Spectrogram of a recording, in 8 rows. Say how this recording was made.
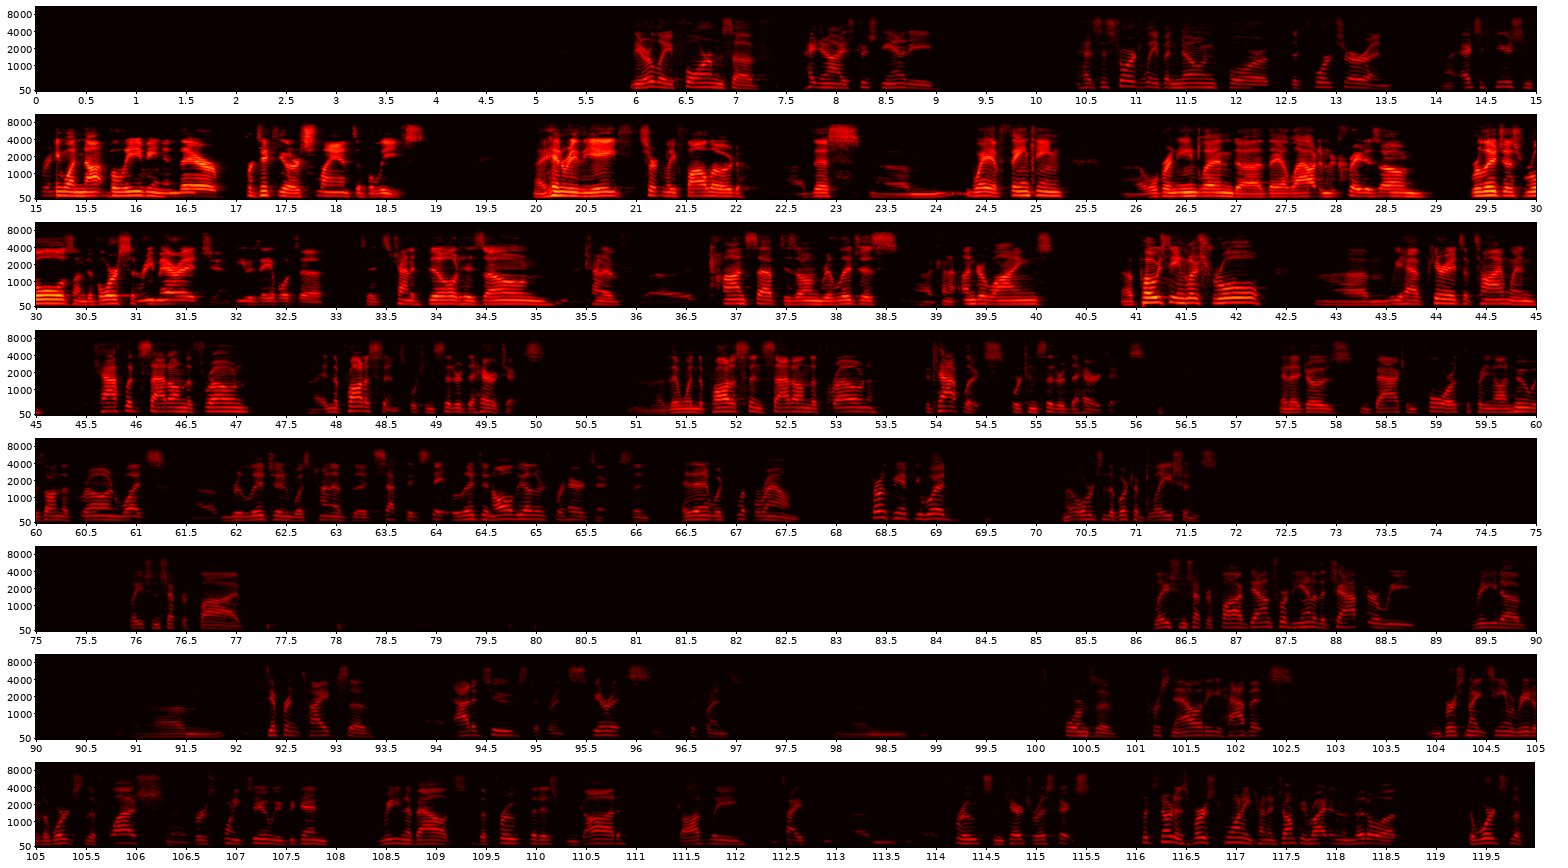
Sermon given in Tulsa on June 24, 2017.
